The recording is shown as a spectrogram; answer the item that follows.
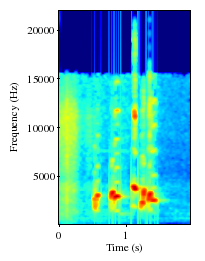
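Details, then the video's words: Black-crested bulbul, locally called kutilang emas, giving a short phrase of bright whistled notes, some rising and some slurred downward, in two quick groups within about one second, with a soft rustle before it. "Kutilang Emas. Black-crested Bulbul call and song."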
